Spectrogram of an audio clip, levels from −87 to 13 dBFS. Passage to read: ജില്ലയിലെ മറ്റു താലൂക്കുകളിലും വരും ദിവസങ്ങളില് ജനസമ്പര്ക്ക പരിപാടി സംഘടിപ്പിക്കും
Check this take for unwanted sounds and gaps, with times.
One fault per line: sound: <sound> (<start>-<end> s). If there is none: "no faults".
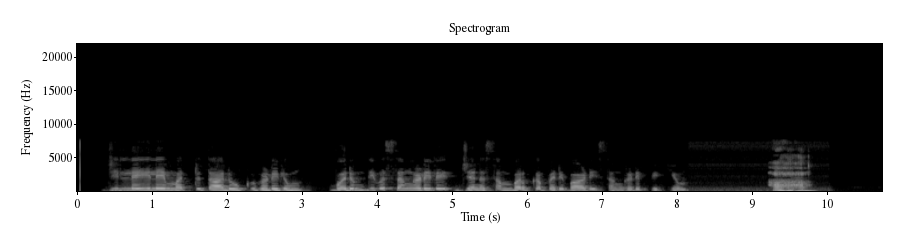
sound: laugh (9.2-9.9 s)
